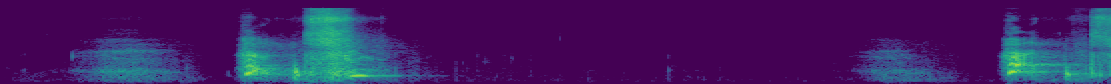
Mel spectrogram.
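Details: Induced sneezing: a sharp indrawn breath then an explosive sneeze, followed by a second sneeze starting; repeated sneezing.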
